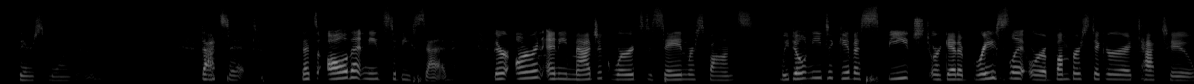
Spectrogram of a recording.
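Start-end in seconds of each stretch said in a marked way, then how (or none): 0.2-1.1 very soft whisper, close to the ear. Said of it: "and whisper in our ears".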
